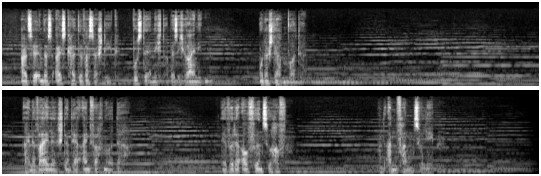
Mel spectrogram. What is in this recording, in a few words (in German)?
Synchron Erzaehler; Verlorenes Illusionen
